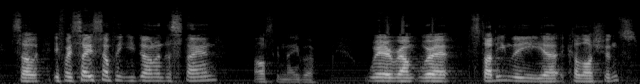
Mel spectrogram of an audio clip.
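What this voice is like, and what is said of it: English accent. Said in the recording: “you get to put up with my English accent for a whole 30 or 40 minutes”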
